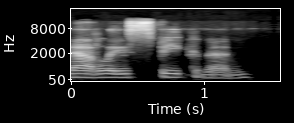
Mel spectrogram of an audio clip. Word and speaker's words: Natalie Speakman: It's actually Natalie Speakman.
